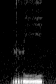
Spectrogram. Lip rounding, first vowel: rounded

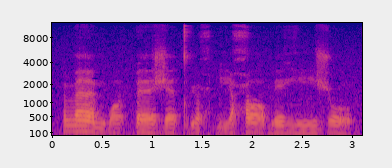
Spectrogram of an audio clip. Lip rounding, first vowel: unrounded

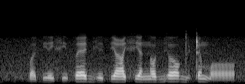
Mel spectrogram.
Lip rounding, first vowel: unrounded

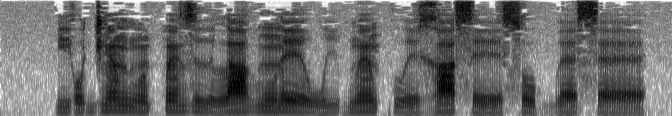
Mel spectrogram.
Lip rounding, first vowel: rounded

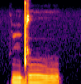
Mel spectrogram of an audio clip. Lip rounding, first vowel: rounded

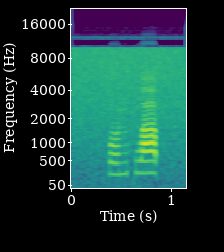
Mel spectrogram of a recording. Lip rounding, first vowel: rounded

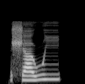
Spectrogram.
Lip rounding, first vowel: unrounded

